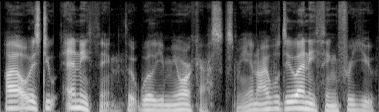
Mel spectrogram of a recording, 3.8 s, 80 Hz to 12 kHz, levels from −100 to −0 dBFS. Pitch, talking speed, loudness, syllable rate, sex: 125 Hz, 255 wpm, -19 LUFS, 6.5 syllables/s, male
